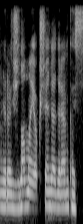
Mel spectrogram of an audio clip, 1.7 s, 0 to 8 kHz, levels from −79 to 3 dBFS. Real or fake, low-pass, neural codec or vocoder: fake; 7.2 kHz; codec, 44.1 kHz, 7.8 kbps, Pupu-Codec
